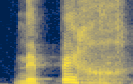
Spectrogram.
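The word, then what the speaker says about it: נפש: Y la Biblia le llama Nepesh. Nepej, porque la CH en el hebreo se pronuncia como J, Nepej, que se tradujo alma.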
